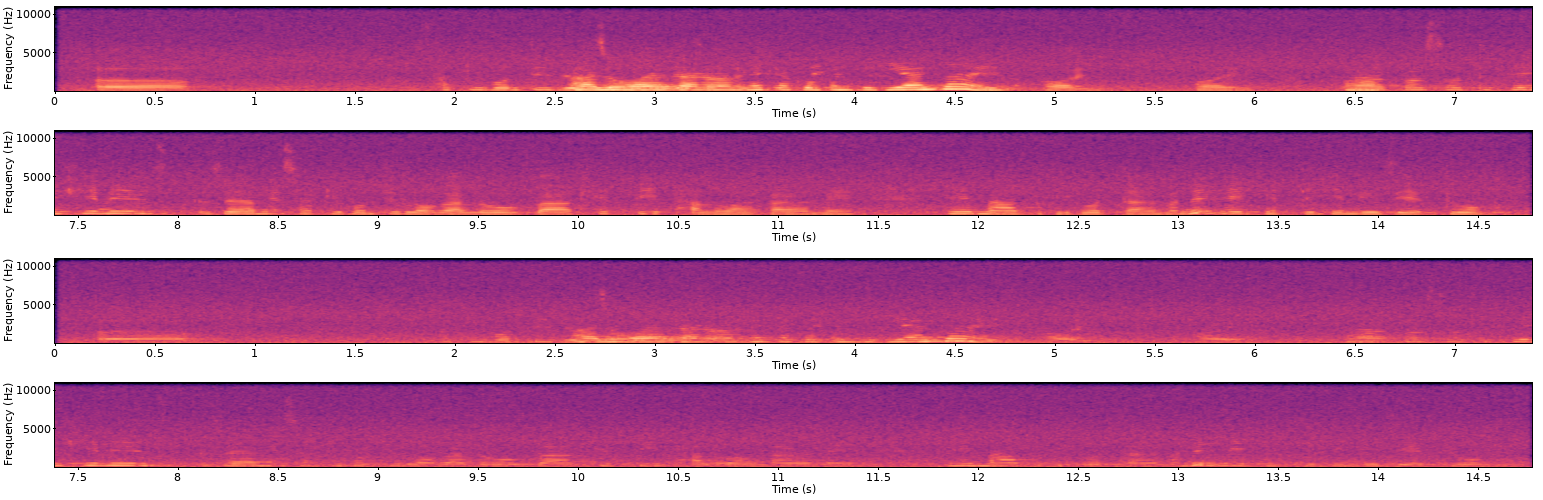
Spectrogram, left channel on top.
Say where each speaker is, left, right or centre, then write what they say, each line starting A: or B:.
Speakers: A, on the left; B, on the left.
A: আহ চাকি খেতি
B: ভাল
A: জ্বলাই
B: হোৱাৰ
A: যাতে
B: কাৰণে
A: খেতি
B: চাকু বন্তি দিয়া যায়,
A: হয় হয় তাৰ
B: অ',
A: পাছত সেইখিনি যে আমি চাকি বন্তি লগালোঁ বা খেতি ভাল হোৱাৰ কাৰণে সেই মাক বিহুত তাৰ
B: হয়,
A: মানে সেই খেতি খিনি যিহেতু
